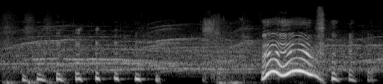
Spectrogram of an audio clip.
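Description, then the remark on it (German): A short burst of audience celebration: a quick run of rhythmic claps or beats, then a loud, wavering high-pitched whoop of cheering, followed by a few more beats. “Ja, verdienter Applaus.”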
